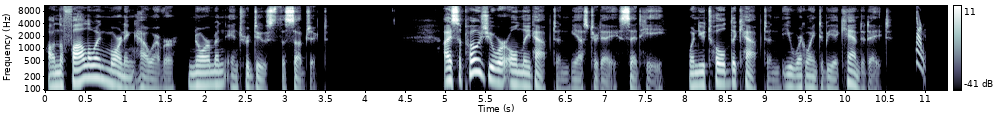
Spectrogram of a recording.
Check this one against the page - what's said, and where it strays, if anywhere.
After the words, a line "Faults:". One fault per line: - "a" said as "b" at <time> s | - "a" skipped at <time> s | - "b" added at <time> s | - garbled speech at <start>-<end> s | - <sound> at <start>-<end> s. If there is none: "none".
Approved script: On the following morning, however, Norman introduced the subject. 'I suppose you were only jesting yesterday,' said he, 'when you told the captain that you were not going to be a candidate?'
On the following morning, however, Norman introduced the subject. 'I suppose you were only captain yesterday,' said he, 'when you told the captain you were going to be a candidate?'
Faults:
- "jesting" said as "captain" at 6.1 s
- "that" skipped at 9.2 s
- "not" skipped at 9.5 s
- chirp at 10.9-11.0 s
